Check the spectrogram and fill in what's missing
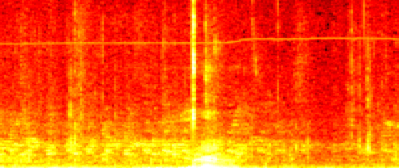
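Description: Bantam chickens cluck on a small farm, with one louder call standing out midway through a quiet, continuous background.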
